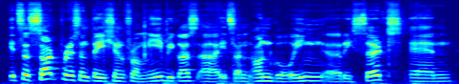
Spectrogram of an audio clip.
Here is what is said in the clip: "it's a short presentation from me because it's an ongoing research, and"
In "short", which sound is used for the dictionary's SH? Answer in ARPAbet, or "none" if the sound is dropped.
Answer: S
